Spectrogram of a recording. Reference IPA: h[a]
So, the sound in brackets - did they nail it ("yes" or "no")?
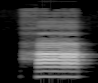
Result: yes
